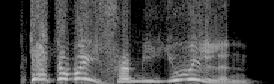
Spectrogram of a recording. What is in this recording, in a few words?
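Dutch male, voice; Pirates Of The Caribbean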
